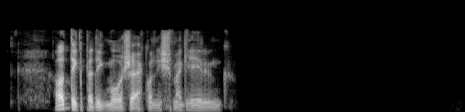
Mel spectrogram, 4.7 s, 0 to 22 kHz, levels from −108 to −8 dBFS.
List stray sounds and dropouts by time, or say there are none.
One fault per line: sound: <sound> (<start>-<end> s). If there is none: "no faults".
no faults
